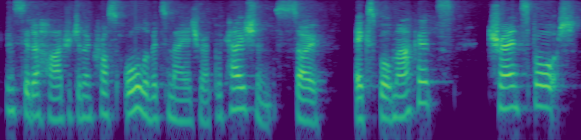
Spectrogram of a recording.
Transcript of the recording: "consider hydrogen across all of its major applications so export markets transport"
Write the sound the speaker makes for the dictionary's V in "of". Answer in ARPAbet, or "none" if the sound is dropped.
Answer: V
